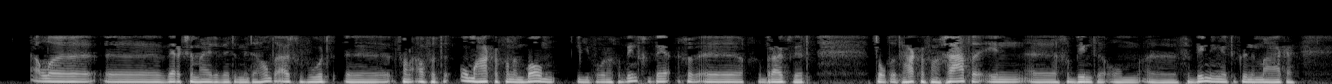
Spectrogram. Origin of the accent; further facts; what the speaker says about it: Laren, Gelderland, Netherlands; accent: Laren dialect; Ik ben zelf dialectspreker van Laren.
